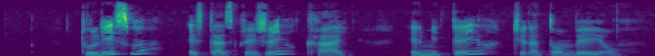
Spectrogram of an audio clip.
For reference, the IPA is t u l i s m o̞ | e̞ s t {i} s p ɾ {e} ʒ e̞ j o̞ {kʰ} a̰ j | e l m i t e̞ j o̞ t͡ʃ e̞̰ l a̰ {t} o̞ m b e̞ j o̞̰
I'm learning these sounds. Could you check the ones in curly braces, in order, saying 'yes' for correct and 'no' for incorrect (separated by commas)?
no, yes, yes, yes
